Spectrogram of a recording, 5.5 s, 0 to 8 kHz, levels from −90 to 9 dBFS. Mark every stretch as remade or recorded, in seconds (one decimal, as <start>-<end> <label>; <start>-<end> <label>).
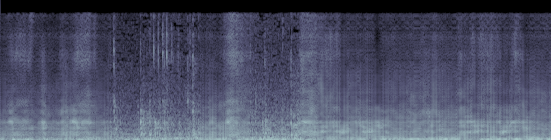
0.0-1.1 remade; 1.1-2.0 recorded; 2.0-2.5 remade; 2.5-3.0 recorded; 3.0-5.5 remade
